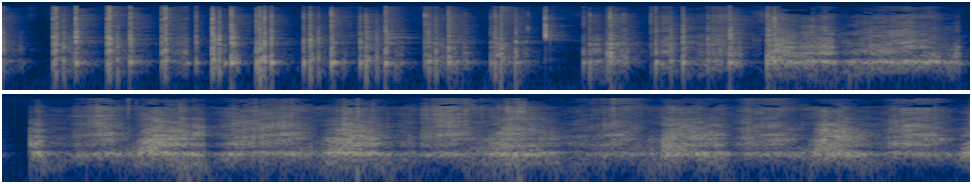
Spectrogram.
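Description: Long nails tap and scratch a large, full plastic peanut butter jar with a yellow plastic lid, working over both the lid and the labeled side. Quick, dry, hollow taps with a faint mid-pitched ring come first, then a brief gap. After that, denser scratching and rubbing runs almost continuously until the end.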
